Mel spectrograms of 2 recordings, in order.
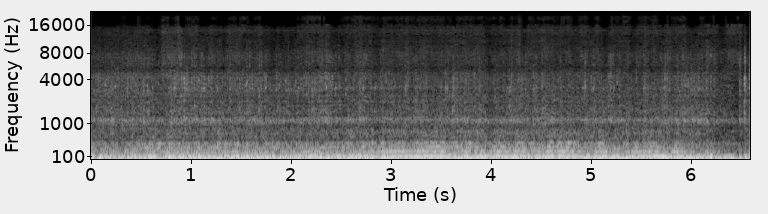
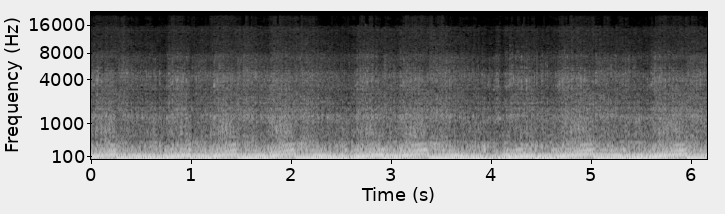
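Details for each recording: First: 1965 Dodge A100 van, sat for years, now on fresh fuel after carburetor bowl filled: even, deep, steady idle with no misfire stumble or mechanical noise; normal idle. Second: 1965 Dodge A100 van, V8 sat for years, low on fuel and running on what seems to be varnish; manual fuel pressure regulator cranked to max: low, lumpy, wavering idle, runs but rough; rough running on stale fuel.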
